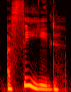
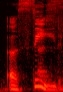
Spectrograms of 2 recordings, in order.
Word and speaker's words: accede: you what you got so today's word is a seed a seed a seed I'm gonna spell that out okay it is a c c e d e a seed okay it is a verb and what it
